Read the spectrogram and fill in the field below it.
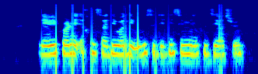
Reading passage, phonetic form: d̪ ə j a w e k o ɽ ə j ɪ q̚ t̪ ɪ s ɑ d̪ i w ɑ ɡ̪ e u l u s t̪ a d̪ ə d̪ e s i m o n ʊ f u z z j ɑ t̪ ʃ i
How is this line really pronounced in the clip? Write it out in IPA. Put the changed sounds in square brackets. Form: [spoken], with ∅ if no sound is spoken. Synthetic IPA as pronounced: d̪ ə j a w e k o ɽ ə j ɪ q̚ t̪ ɪ s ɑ d̪ i w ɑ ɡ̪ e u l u s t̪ a d̪ ə d̪ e s i m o n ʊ f u z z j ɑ t̪ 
